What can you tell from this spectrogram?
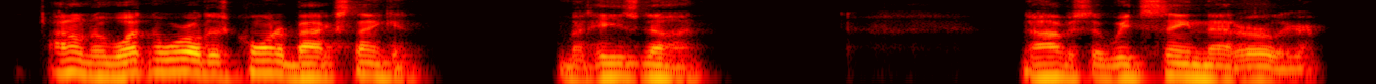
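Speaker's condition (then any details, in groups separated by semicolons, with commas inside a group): No condition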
